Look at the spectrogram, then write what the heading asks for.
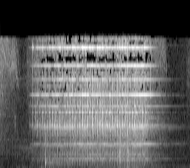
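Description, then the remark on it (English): A shoe phone rings in a single sustained burst of bright, trilling bell tone, lasting about two seconds before fading, moderately loud with no voices over it. “Ah, yes, my shoe phone.”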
